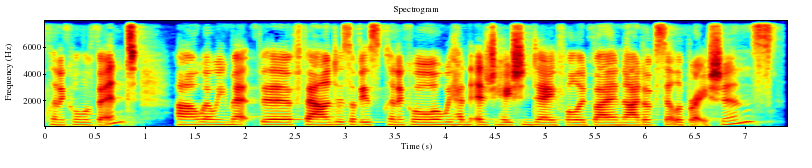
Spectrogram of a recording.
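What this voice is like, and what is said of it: Tired-sounding voice. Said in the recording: “feeling a little bit rough around the edges ... if we sound a little bit tired, we definitely are”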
